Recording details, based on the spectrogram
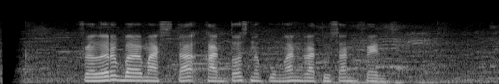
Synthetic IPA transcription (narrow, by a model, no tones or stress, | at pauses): fɛlərbalmast̪akant̪ɔsnəpuŋanrat̪usanfɛns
